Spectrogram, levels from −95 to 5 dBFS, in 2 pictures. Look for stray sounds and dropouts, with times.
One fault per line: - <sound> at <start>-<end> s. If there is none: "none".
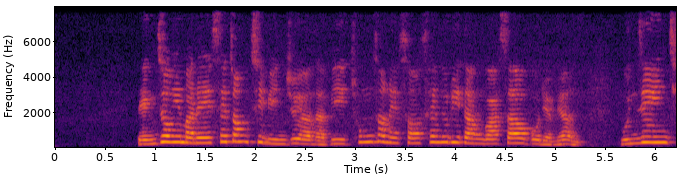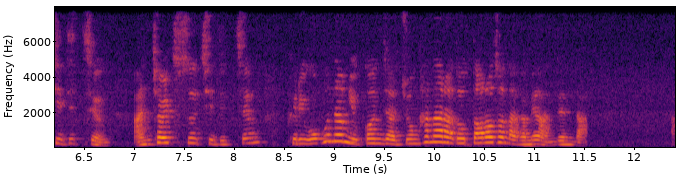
none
